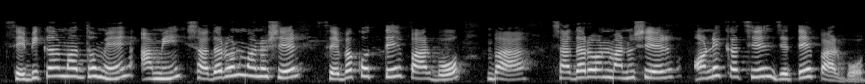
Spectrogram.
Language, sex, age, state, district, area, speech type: Bengali, female, 18-30, West Bengal, Paschim Bardhaman, rural, spontaneous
